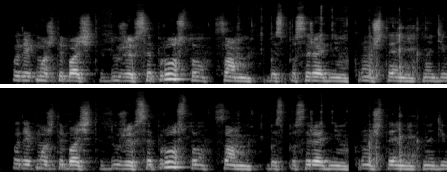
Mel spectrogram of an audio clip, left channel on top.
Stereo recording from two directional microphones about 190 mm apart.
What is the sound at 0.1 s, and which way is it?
Speech, 25° left (ahead or behind).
